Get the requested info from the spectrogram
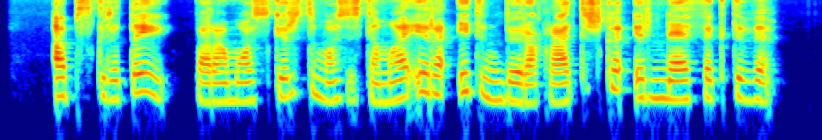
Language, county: Lithuanian, Šiauliai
